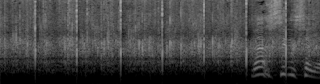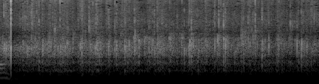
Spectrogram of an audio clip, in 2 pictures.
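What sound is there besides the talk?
audience applauding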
